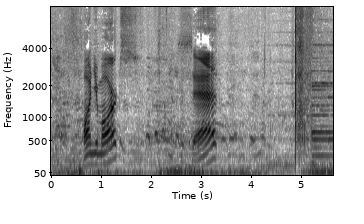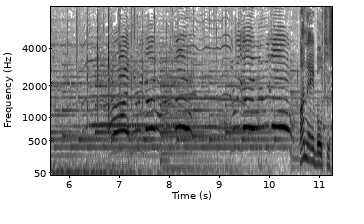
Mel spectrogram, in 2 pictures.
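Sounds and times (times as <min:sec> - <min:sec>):
speech: 0:00.6 - 0:03.4, 0:10.6 - 0:11.2
crowd cheering at a track race: 0:04.9 - 0:11.2.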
